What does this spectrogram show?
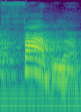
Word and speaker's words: fábula: sílaba tônica exemplos fábula pronuncia a palavra fábula olha como é que a boca se abre completamente o indica que o som dela é aberto né porque está é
